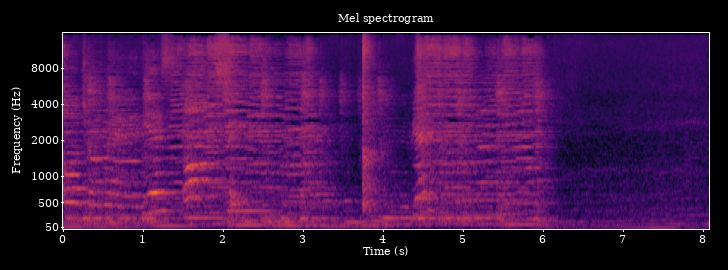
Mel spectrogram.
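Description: Recorded danzón music playing, a melody over a steady bass, which ends about six seconds in and leaves only a quiet room.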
